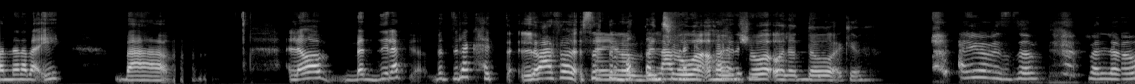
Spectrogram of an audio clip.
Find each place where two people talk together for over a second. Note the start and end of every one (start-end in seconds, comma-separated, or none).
6.0-7.3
